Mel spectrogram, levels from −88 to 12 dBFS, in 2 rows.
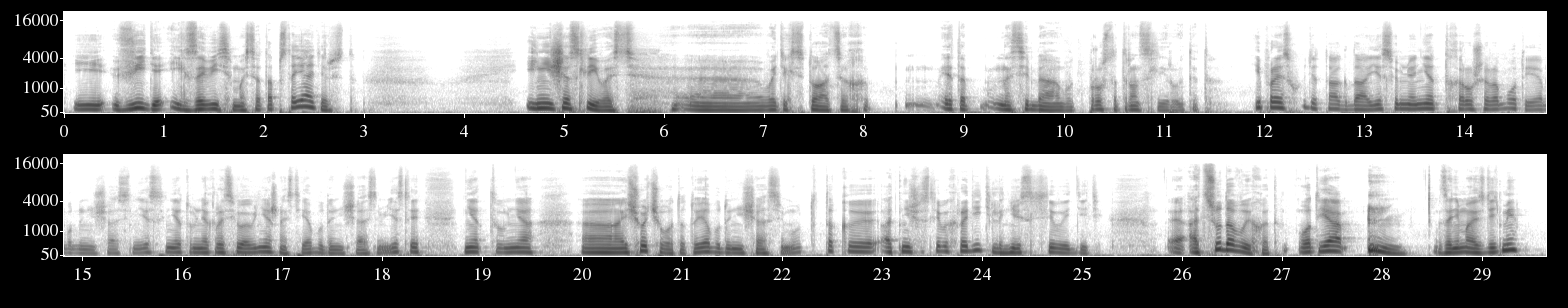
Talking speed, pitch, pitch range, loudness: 135 wpm, 125 Hz, 110-140 Hz, -27 LUFS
